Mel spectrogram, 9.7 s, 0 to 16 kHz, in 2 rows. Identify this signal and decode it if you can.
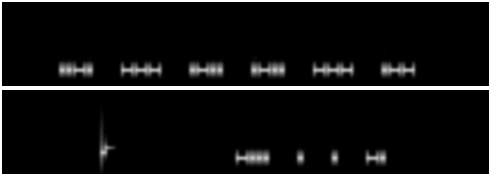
Morse code, heard as a keyed tone, about 36 wpm, spaced as for 20 wpm, 690 Hz. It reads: FOLLOW BEEN
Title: 3x Character Spacing - Top 300 Words - 35wpm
